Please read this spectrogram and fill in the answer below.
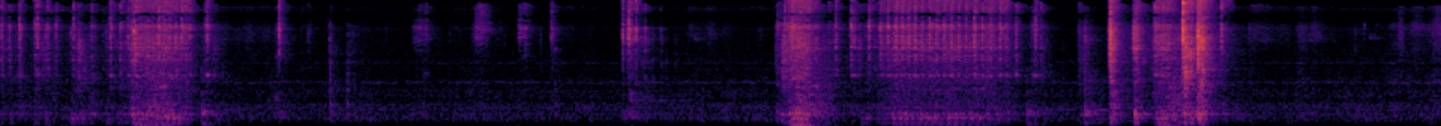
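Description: Industrial sewing machine stitching strips of cotton drill onto a patchwork block in stop-start runs: a short run about a second in, a longer run of about two seconds past the middle, and a few quick bursts a little later.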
